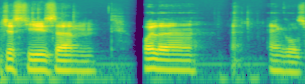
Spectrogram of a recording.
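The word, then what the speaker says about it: Euler: saying just use um Oiler angles right I'm not sure how you pronounce I've heard people say Oiler but yeah do you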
